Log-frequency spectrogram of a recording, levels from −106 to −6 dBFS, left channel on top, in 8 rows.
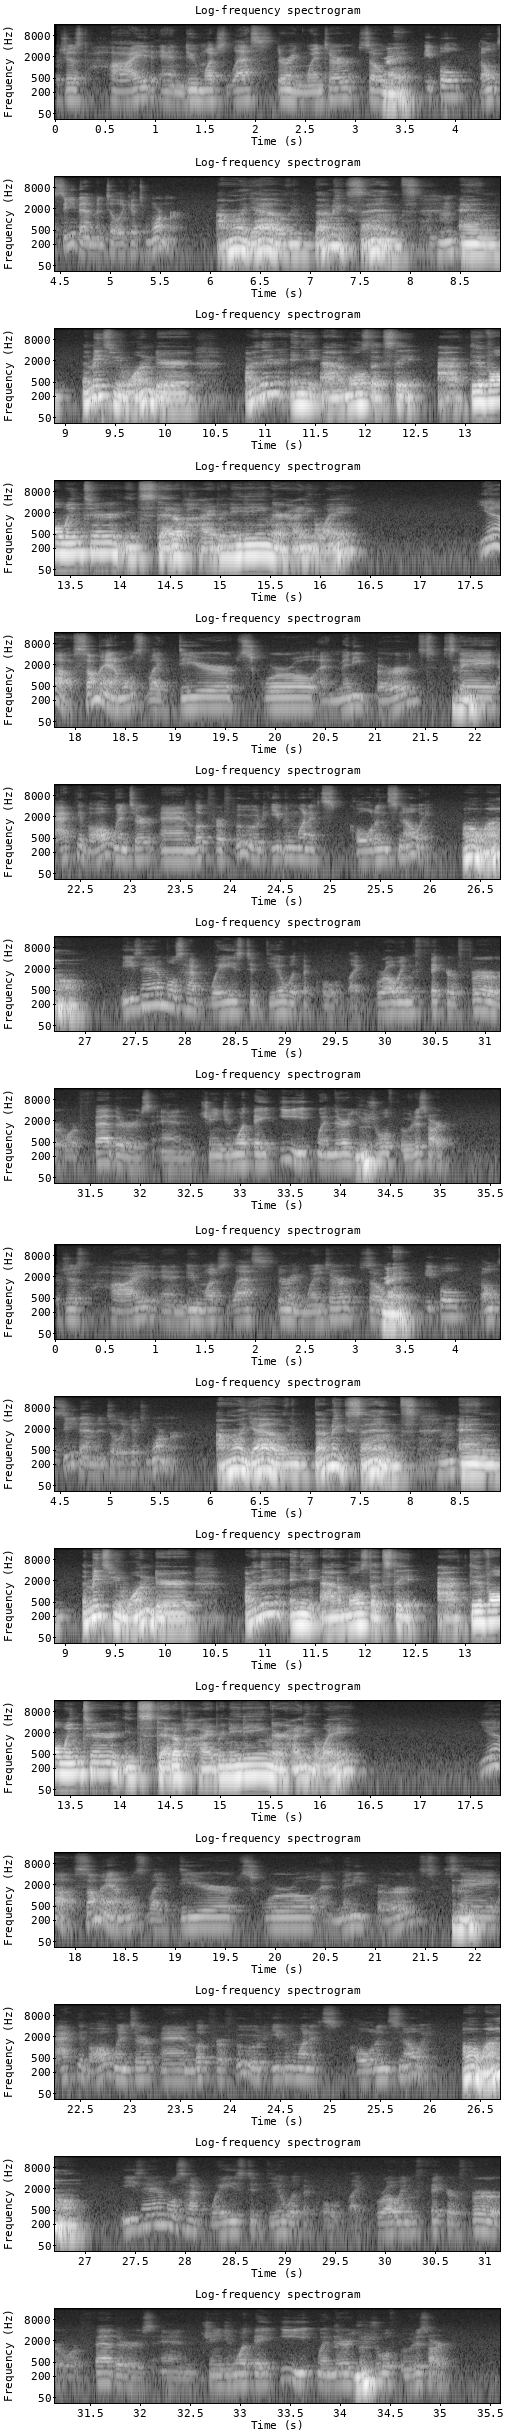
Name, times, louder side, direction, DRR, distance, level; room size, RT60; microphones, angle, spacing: voice 1, 0.0-3.3 3.8-5.7 8.2-8.5 17.6-26.0 27.4-29.1 29.4-30.3 30.6-35.0, left 3 dB, 60° left, 3 dB, 0.6 m, -35 dB
voice 2, 6.1-10.5 10.8-16.3 21.8-22.0 26.3-26.9 34.1-34.3, right 3 dB, 55° right, 2 dB, 0.5 m, -20 dB
2.8 x 2.7 x 2.5 m, 0.37 s
head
